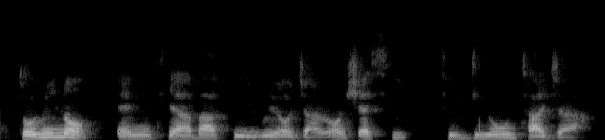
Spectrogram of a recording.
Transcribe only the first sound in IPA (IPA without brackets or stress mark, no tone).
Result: t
